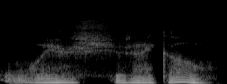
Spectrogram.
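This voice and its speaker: A man's voice: low voice, steady tone, very slow, dark tone, husky, full character voice. A man playing a plain-spoken, uncertain man in an audio roleplay, giving short, tentative replies. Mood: hesitant. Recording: reverberant, echoey sound.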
